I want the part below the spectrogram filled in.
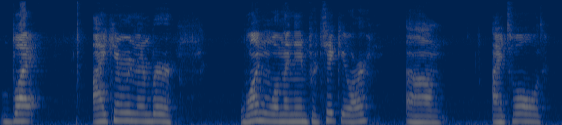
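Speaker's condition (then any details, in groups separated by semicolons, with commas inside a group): Cerebral palsy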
